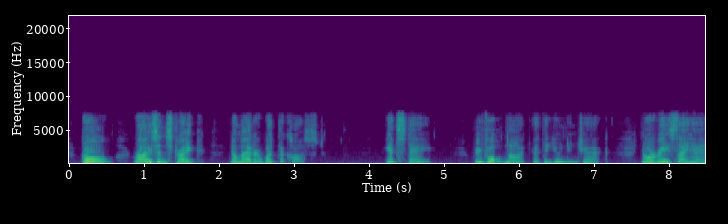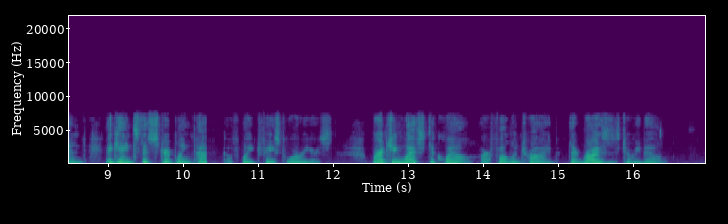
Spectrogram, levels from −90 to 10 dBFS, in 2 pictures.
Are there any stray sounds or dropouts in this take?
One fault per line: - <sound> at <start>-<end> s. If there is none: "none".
- dropout at 10.3-10.4 s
